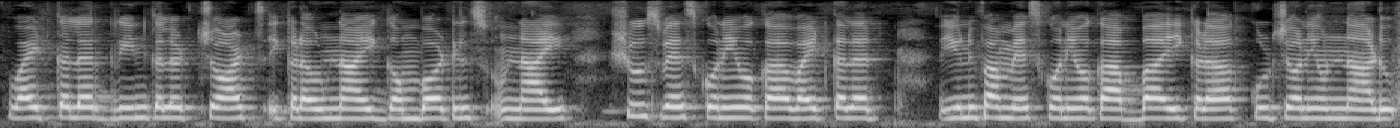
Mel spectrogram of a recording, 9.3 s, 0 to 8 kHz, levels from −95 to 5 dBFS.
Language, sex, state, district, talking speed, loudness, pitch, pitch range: Telugu, female, Andhra Pradesh, Anantapur, 150 wpm, -14 LUFS, 235 Hz, 230-245 Hz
